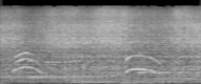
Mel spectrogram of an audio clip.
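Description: Ground fountain firework spraying sparks with a steady, loud hiss. Short tones that rise and fall in pitch sound over it, one near the start and one past the middle.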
